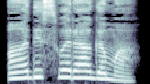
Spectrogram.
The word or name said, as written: ಆದಿಸ್ವರಾಗಮ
